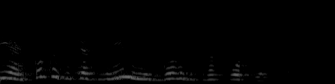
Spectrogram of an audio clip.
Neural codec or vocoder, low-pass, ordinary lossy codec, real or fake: none; 3.6 kHz; AAC, 24 kbps; real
